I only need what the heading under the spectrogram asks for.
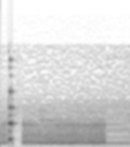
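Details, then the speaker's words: CB/scanner radio just powered up with aerial fitted: short key beep, then a steady rush of static that cuts off sharply as it scans channels fast; working normally. "Look at that flying. That is scanning pretty fast."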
